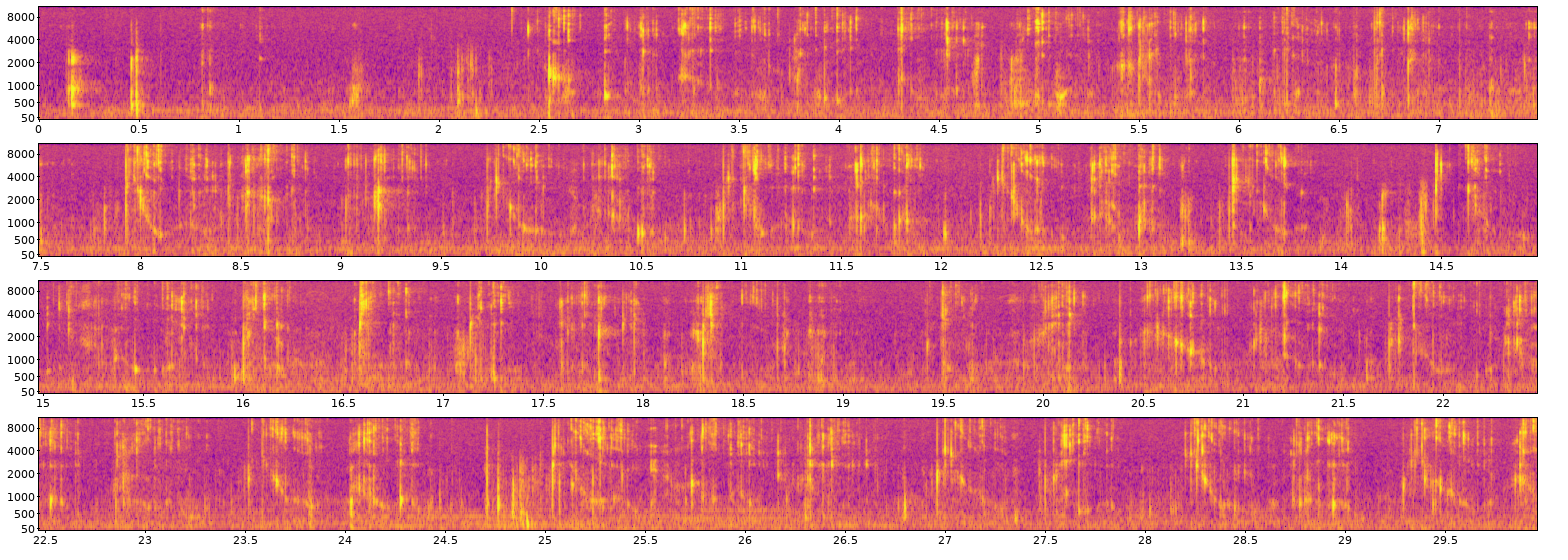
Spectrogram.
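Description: Close-miked chewing of fruit yanggaeng, bite-sized balls of sweet bean jelly: a dense run of wet, sticky mouth clicks and smacks, a little sparser in the first couple of seconds.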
